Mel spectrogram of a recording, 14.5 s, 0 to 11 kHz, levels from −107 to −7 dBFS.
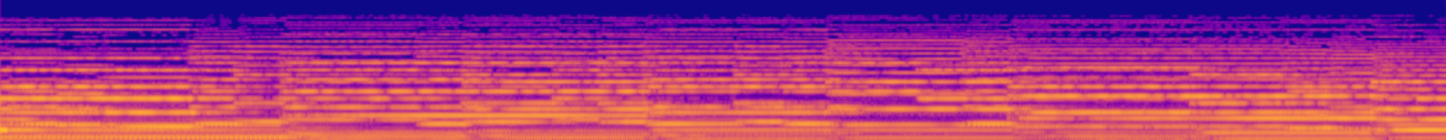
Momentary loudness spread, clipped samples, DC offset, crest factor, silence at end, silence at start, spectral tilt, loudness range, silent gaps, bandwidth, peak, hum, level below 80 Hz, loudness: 5 LU; under 0.1%; under 0.1%; 14 dB; 0 s; 0 s; -7 dB/octave; 2 LU; none; 7.6 kHz; -14 dBFS; none; -42 dBFS; -30 LUFS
